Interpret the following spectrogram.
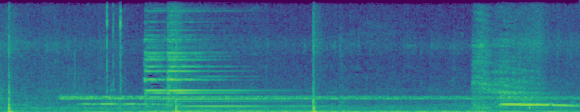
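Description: Subscribe-button sound effect laid over the video: a bell chime holding steady ringing tones for about three seconds, with two sharp clicks partway through.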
